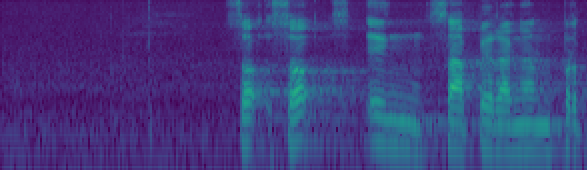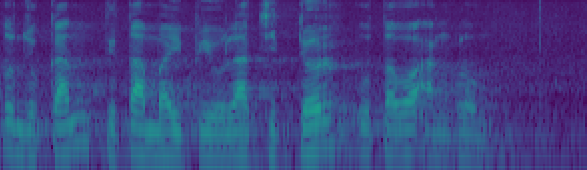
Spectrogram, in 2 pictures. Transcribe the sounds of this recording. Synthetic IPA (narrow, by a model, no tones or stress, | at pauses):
sɔʔsɔʔɪŋsapeɾaŋanpərt̪uɲd͡ʒukand̪̥i̤t̪ambaib̥i̤ulad̥ʒ̥i̤d̥ə̤rut̪ɔwɔʔaŋklʊŋ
